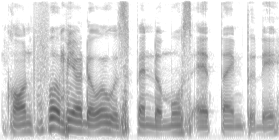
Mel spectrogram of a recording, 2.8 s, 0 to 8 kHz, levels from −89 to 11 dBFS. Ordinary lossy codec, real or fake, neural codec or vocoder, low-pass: none; real; none; none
